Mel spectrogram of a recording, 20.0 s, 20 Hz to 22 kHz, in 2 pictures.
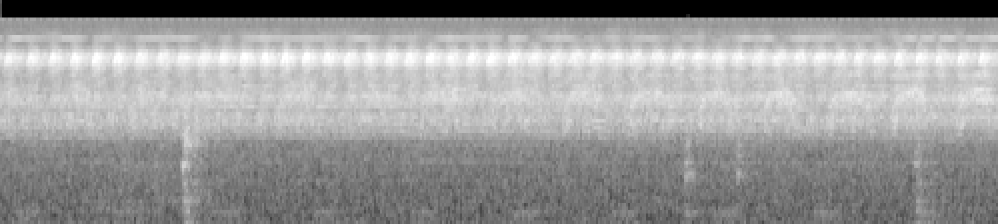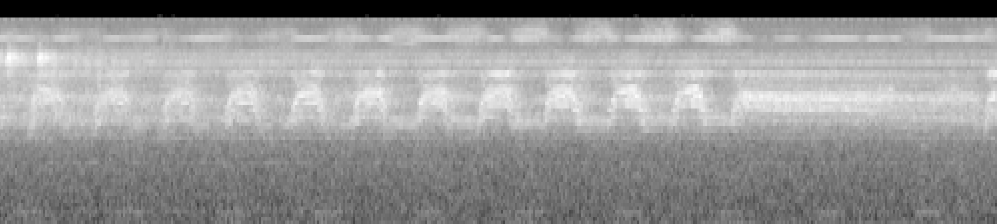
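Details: Minmin cicada calling on 24 July 2016, a dense high buzzing chorus that breaks in its second half into rhythmic pulses repeated about one and a half times per second, with a few faint clicks early on.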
